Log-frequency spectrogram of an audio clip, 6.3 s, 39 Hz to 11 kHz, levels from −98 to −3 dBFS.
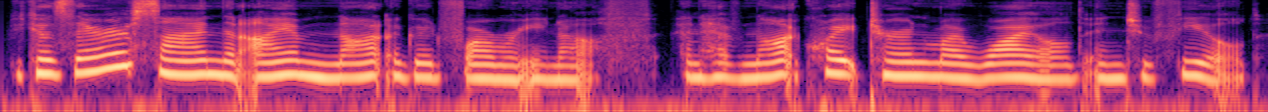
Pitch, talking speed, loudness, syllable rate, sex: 235 Hz, 210 wpm, -16 LUFS, 4.9 syllables/s, female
